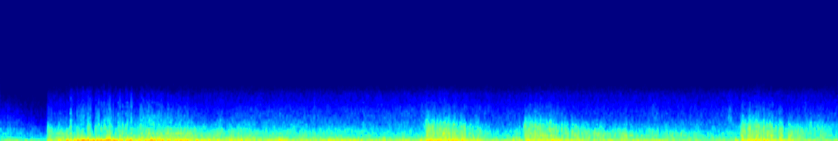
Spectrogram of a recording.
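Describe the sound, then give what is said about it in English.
A ship's guns shell a hilly coastline, sending out a few heavy, booming blasts spaced seconds apart over a low, continuous rumble, with no voices. “The ship begins to bombard the hills with shellfire.”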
